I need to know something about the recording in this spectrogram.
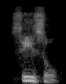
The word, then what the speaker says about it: Cecil: is going to be cesil Cecil not cesil same same John John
